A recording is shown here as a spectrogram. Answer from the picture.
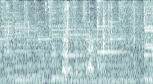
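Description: Background music with held, steady notes over horses' hooves clip-clopping, with a sharp knock about a second in.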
